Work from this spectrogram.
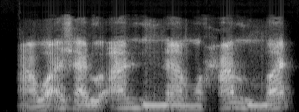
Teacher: nun sabdu, dengung, mim sabdu, dengung, itu nama dia wajibul gunnah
